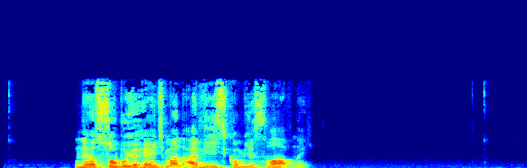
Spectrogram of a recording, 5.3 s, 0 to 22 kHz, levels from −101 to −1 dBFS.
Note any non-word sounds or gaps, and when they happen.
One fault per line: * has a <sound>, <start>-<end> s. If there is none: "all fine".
all fine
